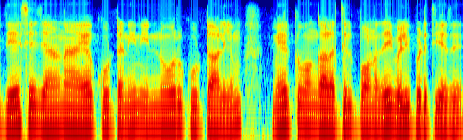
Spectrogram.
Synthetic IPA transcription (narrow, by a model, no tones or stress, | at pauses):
d̪eːsɪjɐd͡ʒɐnɐnaːjɐkuːʈːɐnɪnɪnːoːrɯkuːʈːaːlɪjɯmːeːrkɯʋɐŋɡaːlɐt̪ːɪlpoːnɐðɐɪʋɛɭɪpːɐɽɯt̪ːɪjɐðɯ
